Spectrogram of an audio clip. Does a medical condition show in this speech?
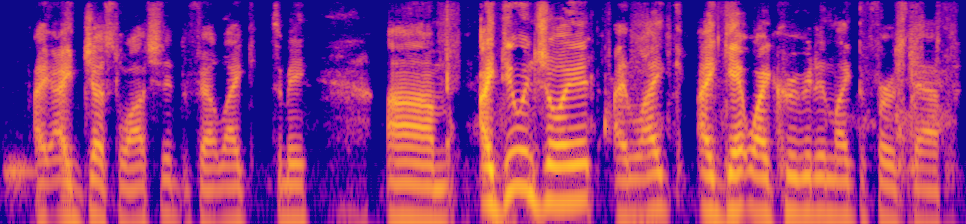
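No.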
